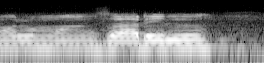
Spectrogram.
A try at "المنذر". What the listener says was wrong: تھوڑی سی غلطی کی آپ نے، منظر نہیں پڑھنا، منذر.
